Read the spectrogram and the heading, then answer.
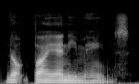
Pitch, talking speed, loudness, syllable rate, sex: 95 Hz, 170 wpm, -17 LUFS, 4.1 syllables/s, male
